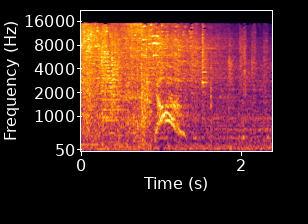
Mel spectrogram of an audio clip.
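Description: A window pane shattering, the crash of glass fading out about a second and a half in, over background music.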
